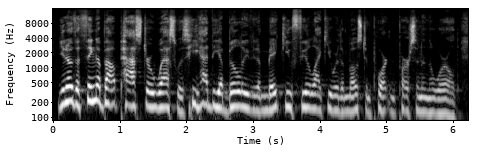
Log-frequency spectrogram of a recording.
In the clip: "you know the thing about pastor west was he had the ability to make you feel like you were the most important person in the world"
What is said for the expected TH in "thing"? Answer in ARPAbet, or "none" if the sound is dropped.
TH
